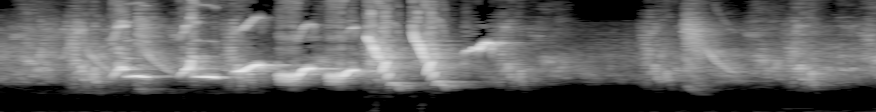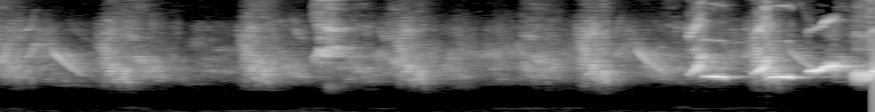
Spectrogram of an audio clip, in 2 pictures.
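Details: Double-collared seedeater singing strongly in the morning in the 'tui tui zel zel' style: loud rapid whistled twitters, a quieter stretch of buzzy notes, then another loud fast burst.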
